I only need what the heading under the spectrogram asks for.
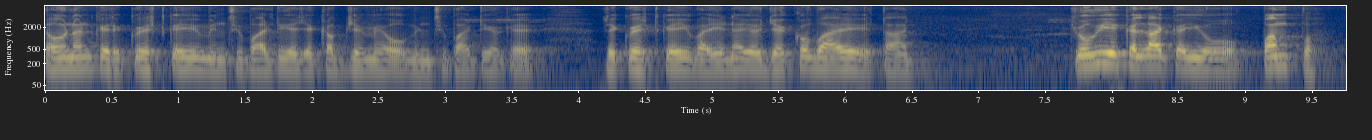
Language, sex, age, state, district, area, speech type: Sindhi, male, 60+, Gujarat, Junagadh, rural, spontaneous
